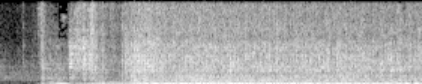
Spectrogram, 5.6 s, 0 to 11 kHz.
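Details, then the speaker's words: Engine after idle control loop rate tuning: catches, revs briefly, then idle drops quickly to a steady low idle instead of hanging at 1300 rpm as before; much improved, normal idle return. "see how fast that IC is coming down now and how it didn't hang at 1300 like it did before that's a lot better that's a whole lot better"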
